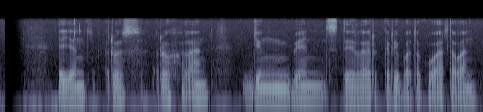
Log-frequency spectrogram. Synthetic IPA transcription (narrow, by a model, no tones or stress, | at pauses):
jajanrusrɔhla̰n | d͡ʒɨŋbɛnst̪ɛlərkəripɔ̰t̪ɔkuwa̰rt̪awa̰n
